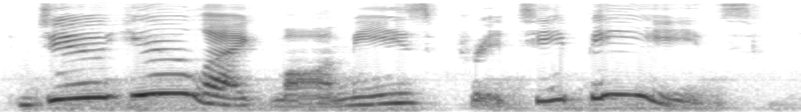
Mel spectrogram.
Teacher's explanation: you yourself typically your facial expressions and your intonation change so they begin kind of like a sing-song talk known as child directed speech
